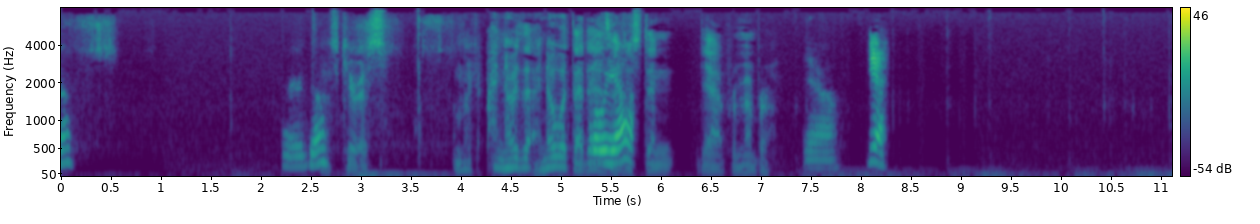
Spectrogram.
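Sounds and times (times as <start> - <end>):
speech: 0.0 - 0.4, 2.2 - 8.4
low steady hum: 0.0 - 11.1
typing on a computer keyboard: 10.1 - 11.1.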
